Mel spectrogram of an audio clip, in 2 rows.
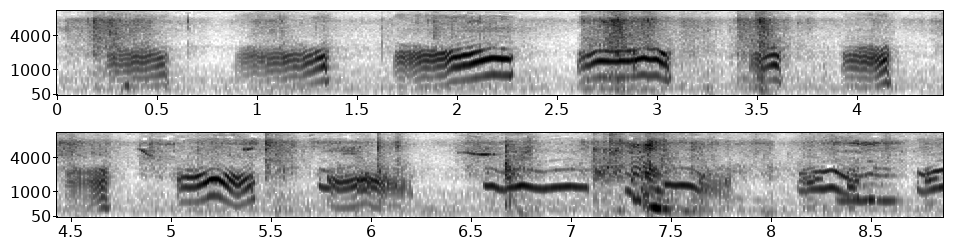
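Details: A female Cardigan Welsh Corgi puppy born March 18 whimpers insistently: longer wavering, sliding whines, some arching up and falling, others held and quavering, coming in close bursts indoors.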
